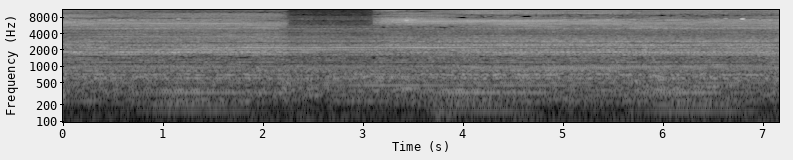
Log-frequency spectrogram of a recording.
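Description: Angle grinder with a cut-off disc cutting steel angle iron: a steady high, hissing grind of disc on metal. About two seconds in the high part of the cut drops out for roughly a second, then comes back as the disc bites again.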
